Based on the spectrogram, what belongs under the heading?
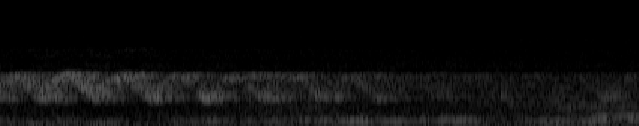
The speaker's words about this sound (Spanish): Hay una ambulancia. Vamos a esperar a que pase.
